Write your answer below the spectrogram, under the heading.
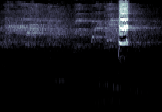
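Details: A captive peach-fronted conure (Eupsittula aurea) in Coimbatore gives one short, harsh, screechy squawk over a steady background hiss of faint, high chatter.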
